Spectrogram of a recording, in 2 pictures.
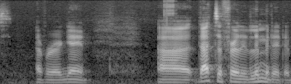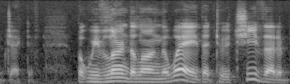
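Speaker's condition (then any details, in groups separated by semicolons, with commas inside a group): No condition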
